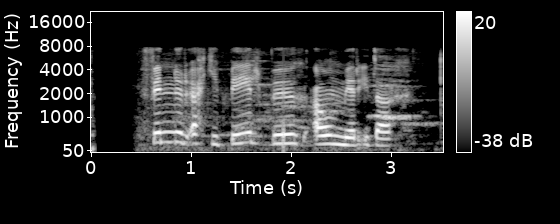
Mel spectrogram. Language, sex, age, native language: Icelandic, female, 14, Icelandic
